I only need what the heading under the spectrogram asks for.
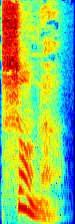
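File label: "sauna", English, British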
